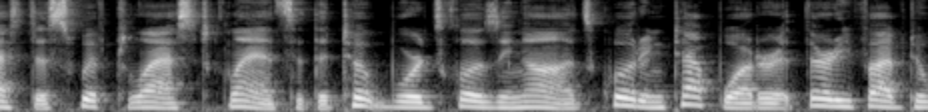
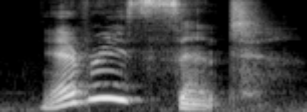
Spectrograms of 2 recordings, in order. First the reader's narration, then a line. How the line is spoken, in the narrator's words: I told her cheerfully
